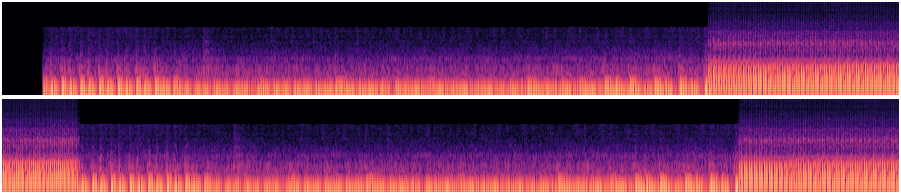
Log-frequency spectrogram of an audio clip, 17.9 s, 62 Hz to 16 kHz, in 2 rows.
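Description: Harley-Davidson Iron 883's air-cooled V-twin running under way as a dense, muffled low rumble. About seven seconds in, and again near the end, the engine comes through clearly, its pitch rising as the bike accelerates in gear.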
